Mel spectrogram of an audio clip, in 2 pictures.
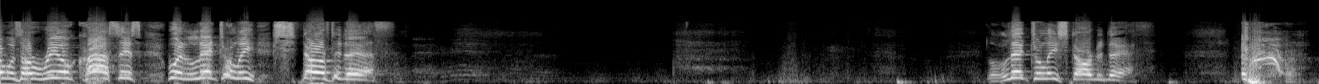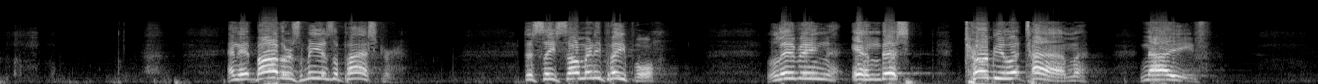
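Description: A middle-aged man preaches loudly and with animation through a microphone in an echoing hall.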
